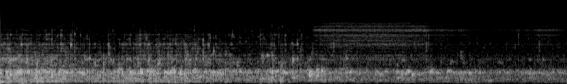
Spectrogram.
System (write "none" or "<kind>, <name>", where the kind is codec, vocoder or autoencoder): vocoder, WaveNeXt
